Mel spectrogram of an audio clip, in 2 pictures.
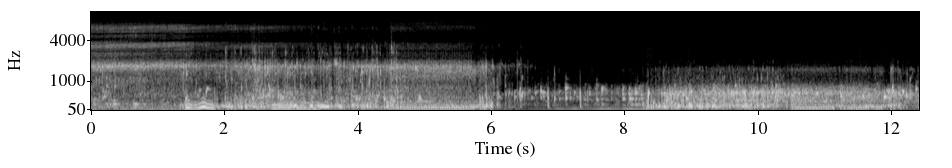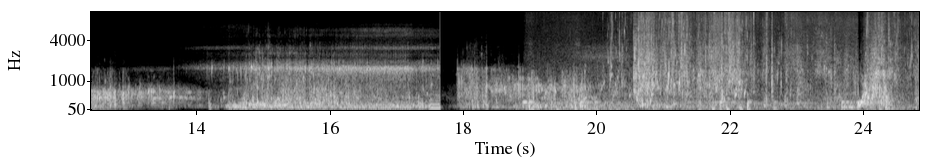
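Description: Underwater sound of a diver in a river: a steady high whine over bubbling and rumble, dulling in the middle and returning. After a brief dropout, near the end the microphone breaks the surface into splashing water.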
